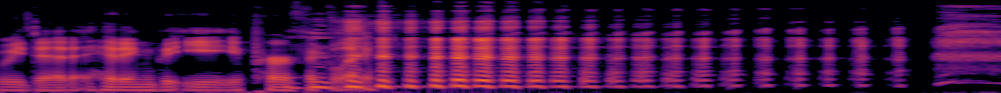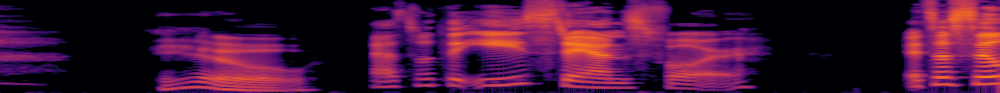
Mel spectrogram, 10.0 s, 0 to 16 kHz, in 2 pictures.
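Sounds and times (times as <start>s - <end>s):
person laughing quietly: 1.2s - 4.5s.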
